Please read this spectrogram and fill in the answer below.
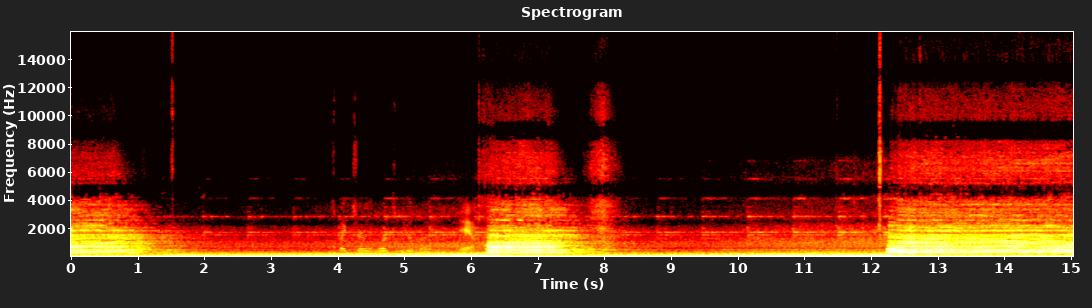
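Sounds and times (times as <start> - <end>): train air horn: 0.0 - 1.3, 6.2 - 8.2, 12.2 - 15.0
diesel locomotive rumbling: 0.0 - 15.0.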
